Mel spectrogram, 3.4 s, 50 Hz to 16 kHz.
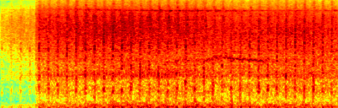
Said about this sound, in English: From a clock reading 20 past 9, to the whirring blades of a helicopter.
